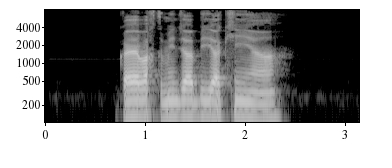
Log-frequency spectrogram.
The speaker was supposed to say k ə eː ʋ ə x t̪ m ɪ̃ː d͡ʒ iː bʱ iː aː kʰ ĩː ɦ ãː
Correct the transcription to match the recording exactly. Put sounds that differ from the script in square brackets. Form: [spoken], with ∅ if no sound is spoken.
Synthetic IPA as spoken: k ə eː ʋ ə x t̪ m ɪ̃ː d͡ʒ [aː] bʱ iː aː kʰ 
